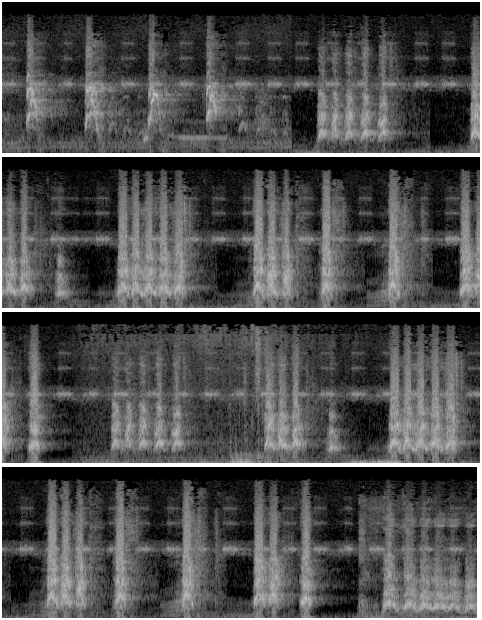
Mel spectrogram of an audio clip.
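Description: A dog barking repeatedly, in short runs of barks every second or two, with a steady high-pitched tone underneath.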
